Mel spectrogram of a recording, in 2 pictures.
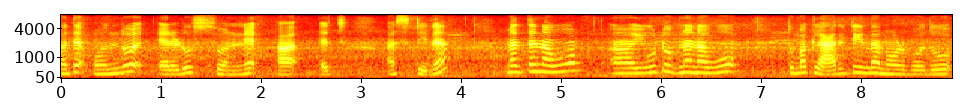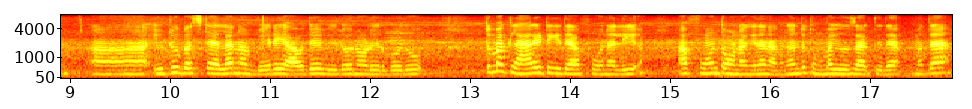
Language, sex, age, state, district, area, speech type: Kannada, female, 18-30, Karnataka, Chitradurga, rural, spontaneous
